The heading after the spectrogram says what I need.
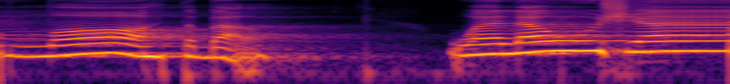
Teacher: lam pada lafaz Allah atau lam jalalah dibunyikan secara tafkhim sebab harokat huruf sebelumnya berbaris fathah, maka bacanya Allah tebal.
